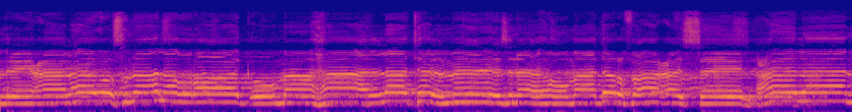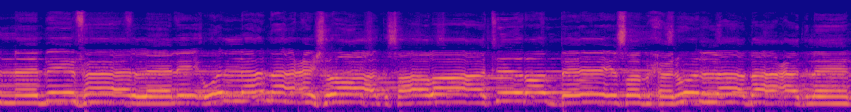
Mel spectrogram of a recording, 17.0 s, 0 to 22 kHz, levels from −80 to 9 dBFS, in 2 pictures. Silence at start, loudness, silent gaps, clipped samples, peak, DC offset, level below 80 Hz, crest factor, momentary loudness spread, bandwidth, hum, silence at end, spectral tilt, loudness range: 0 s; -19 LUFS; none; under 0.1%; -6 dBFS; under 0.1%; -70 dBFS; 12 dB; 3 LU; 16 kHz; none; 0 s; -3 dB/octave; 1 LU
